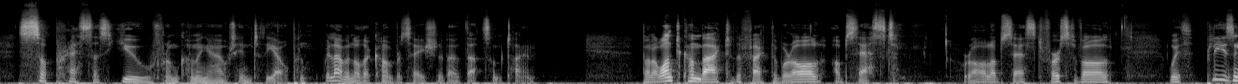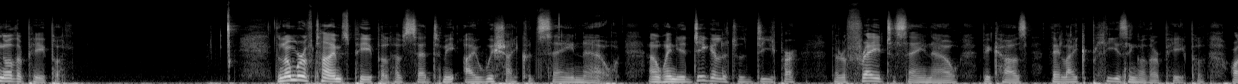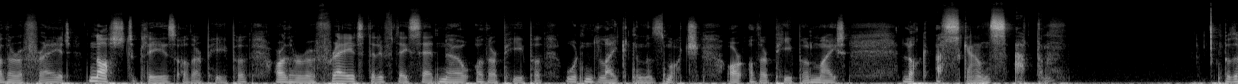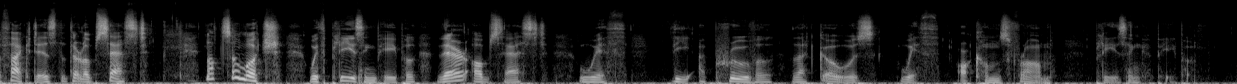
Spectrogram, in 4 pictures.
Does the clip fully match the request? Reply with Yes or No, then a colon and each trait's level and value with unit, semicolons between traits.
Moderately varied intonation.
Yes: average, 4.4 semitones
